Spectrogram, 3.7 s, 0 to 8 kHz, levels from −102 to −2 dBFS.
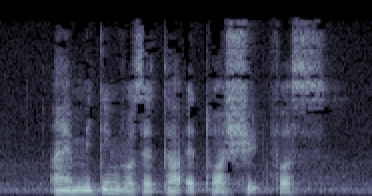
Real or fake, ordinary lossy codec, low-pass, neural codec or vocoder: real; MP3, 32 kbps; 7.2 kHz; none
